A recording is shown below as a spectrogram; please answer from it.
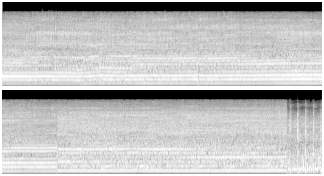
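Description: Small handheld blower running steadily, blowing out an engine bay in place of compressed air. Its motor whine steps up slightly in pitch about a second in and again near four seconds.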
